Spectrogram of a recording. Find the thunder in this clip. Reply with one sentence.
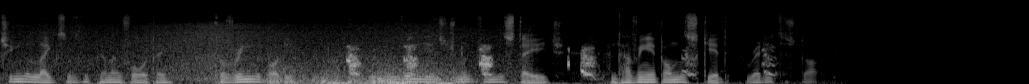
The thunder can be heard from 2.6 to 4.7 s.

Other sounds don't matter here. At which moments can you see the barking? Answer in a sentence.
You can hear the barking from 3.2 to 5.0 s and from 5.7 to 8.3 s.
